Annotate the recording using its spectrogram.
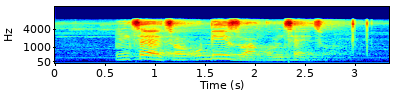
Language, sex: Zulu, male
